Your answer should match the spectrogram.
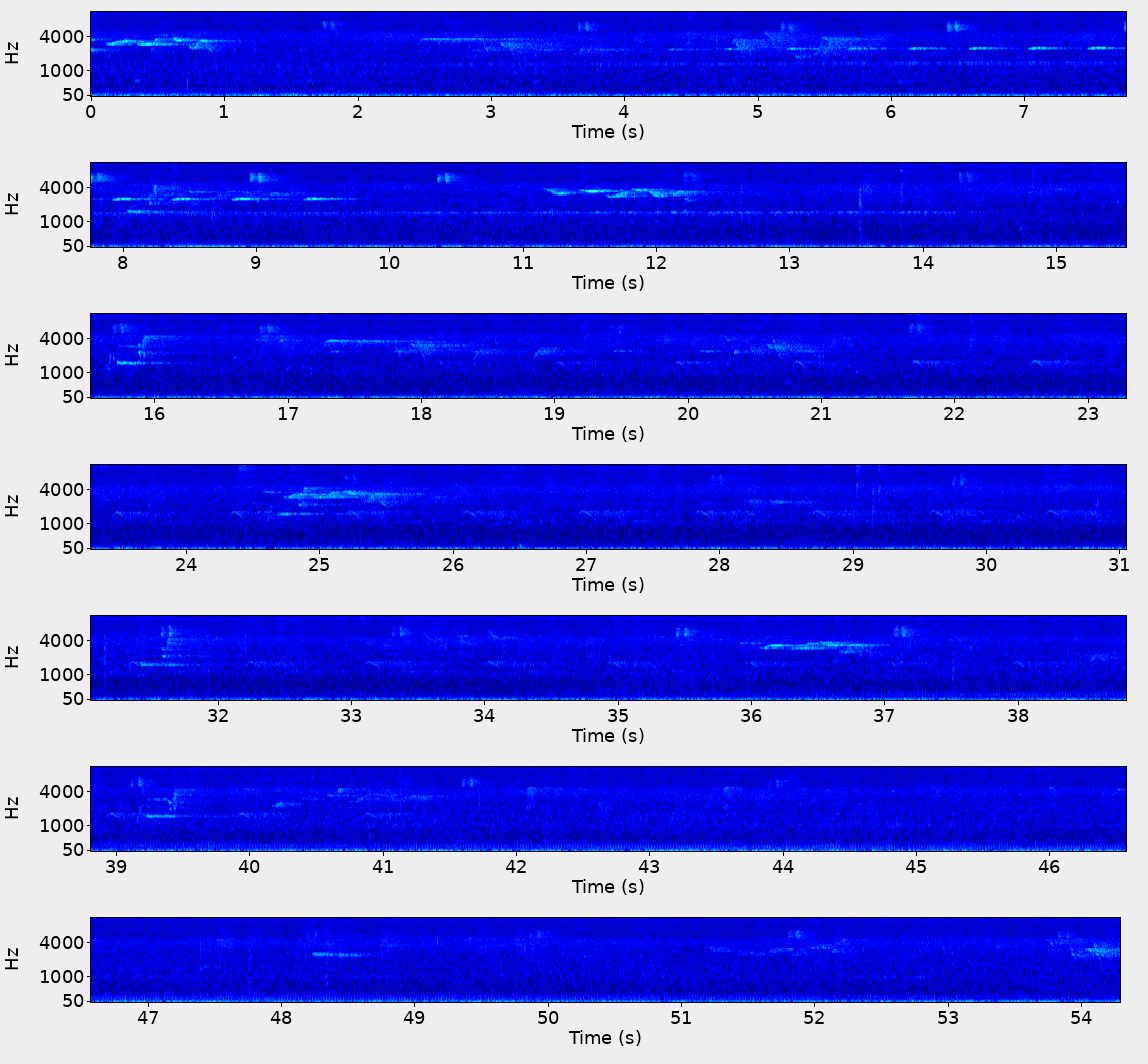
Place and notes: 水上巷, TaoMi, Puli Township - Bird calls
Bird sounds, Morning road in the mountains
Nantou County, Puli Township, 水上巷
